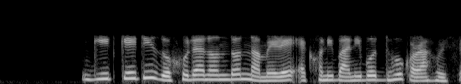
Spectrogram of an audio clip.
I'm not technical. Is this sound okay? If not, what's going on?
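No. An AMR rate drop starts at 3.98 s and lasts until the end at 4.61 s. On a weak mobile link, the phone codec spends fewer bits on the speech itself and more on protection, so the speech turns rougher and more synthetic, without any gap.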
